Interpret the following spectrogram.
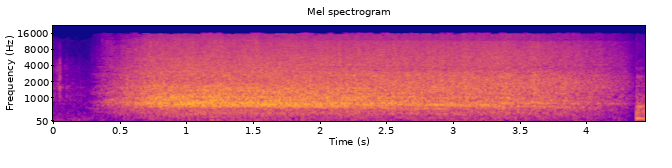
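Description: A steady rushing noise that fades in over about half a second, holds, and fades away near the end.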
